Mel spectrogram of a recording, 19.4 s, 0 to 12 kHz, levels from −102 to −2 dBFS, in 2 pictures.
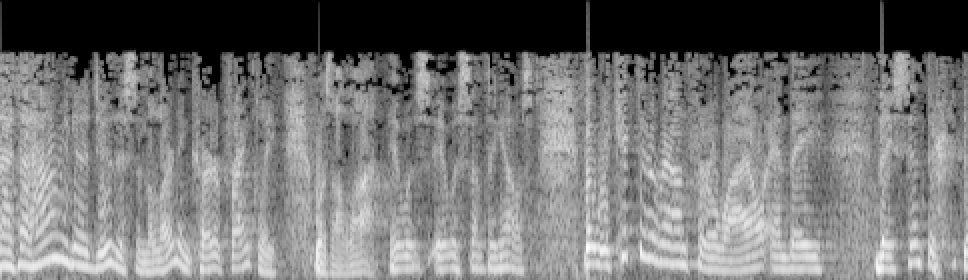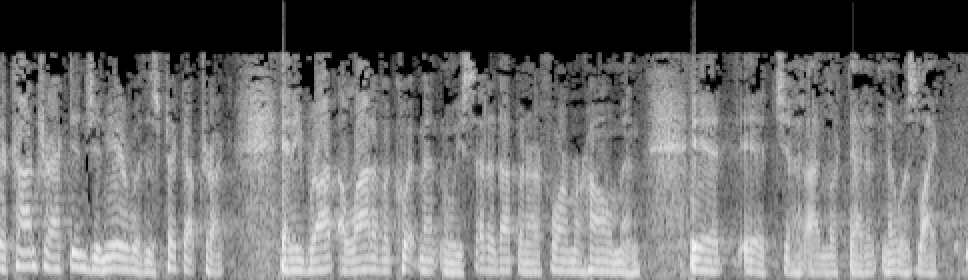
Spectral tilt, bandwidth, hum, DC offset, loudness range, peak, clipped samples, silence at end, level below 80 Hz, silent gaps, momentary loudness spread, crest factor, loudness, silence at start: -5.5 dB/octave; 6.4 kHz; none; under 0.1%; 2 LU; 0 dBFS; under 0.1%; 0 s; -44 dBFS; none; 6 LU; 14 dB; -15 LUFS; 0 s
